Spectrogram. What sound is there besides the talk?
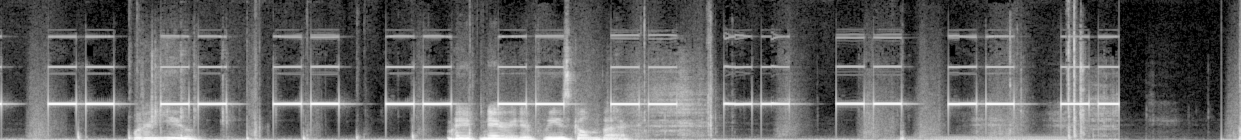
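alarm sounding in the video game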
